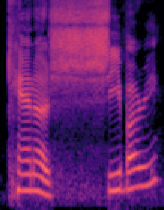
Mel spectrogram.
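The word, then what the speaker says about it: 金縛り: But so it's the Kanashibari, I believe is how you pronounce it.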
